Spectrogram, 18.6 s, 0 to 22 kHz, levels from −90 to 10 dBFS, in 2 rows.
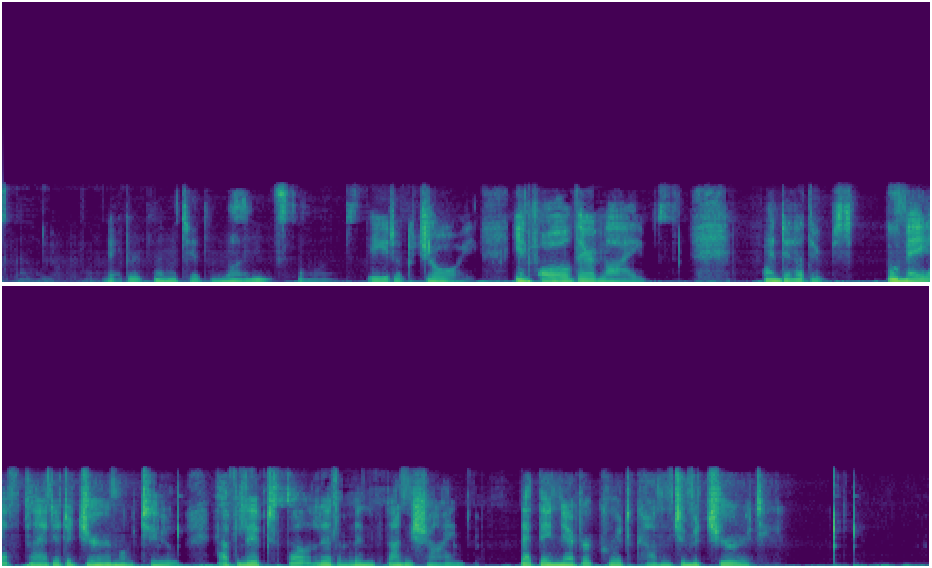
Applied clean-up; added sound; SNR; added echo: neural mask model DeepFilterNet 3.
